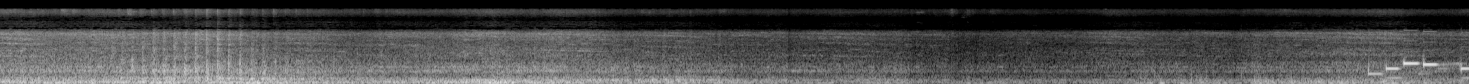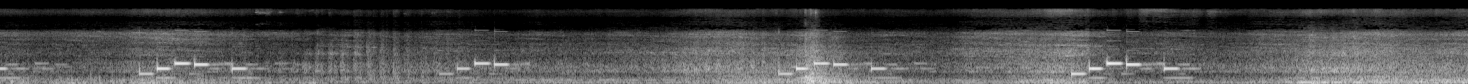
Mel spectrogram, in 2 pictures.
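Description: Double-stack container cars of a Union Pacific intermodal train rolling steadily past, wheels running on the rails with a rising and falling rumble. From about halfway through, clusters of short high chirping notes come every few seconds, and there is one sharp knock about three-quarters of the way in.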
